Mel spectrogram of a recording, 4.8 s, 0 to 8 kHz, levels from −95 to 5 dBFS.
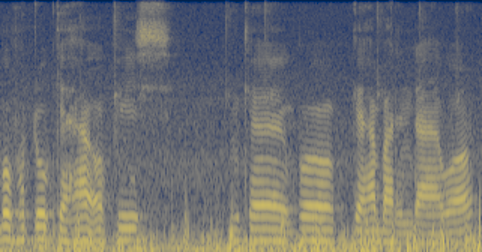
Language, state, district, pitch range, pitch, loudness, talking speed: Kokborok, Tripura, West Tripura, 115-140 Hz, 135 Hz, -19 LUFS, 85 wpm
